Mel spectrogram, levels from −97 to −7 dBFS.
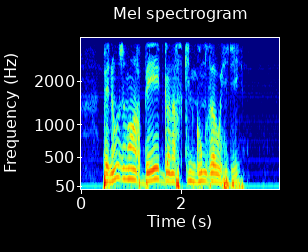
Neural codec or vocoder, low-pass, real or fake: none; 3.6 kHz; real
